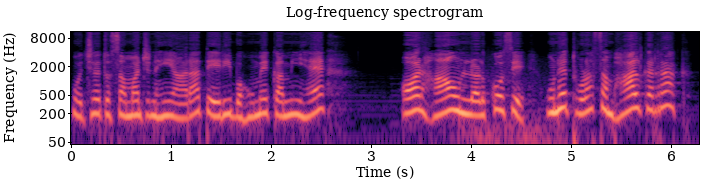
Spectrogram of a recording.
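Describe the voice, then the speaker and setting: A man puts on a meddling village neighbour woman for a family story. Her high voice tattles with theatrical scandal. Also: steady tone, moderate pace, a little mellow, lightly acted. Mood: scandalised.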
